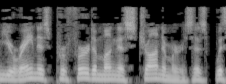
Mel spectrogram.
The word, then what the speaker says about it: Uranus: pronunciation of the name Uranus preferred among astronomers as with stress on the first syllable as in Latin Uranus in contrast to with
